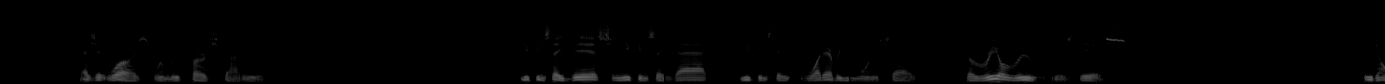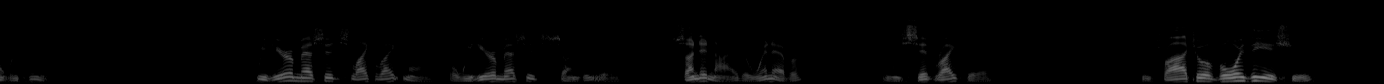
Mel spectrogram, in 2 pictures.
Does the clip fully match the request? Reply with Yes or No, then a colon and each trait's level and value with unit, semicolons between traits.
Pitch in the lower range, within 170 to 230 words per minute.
No: very low, 90 Hz; slow, 135 wpm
